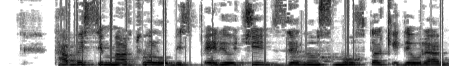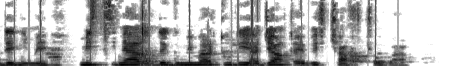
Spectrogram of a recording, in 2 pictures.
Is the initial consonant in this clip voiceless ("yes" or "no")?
yes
